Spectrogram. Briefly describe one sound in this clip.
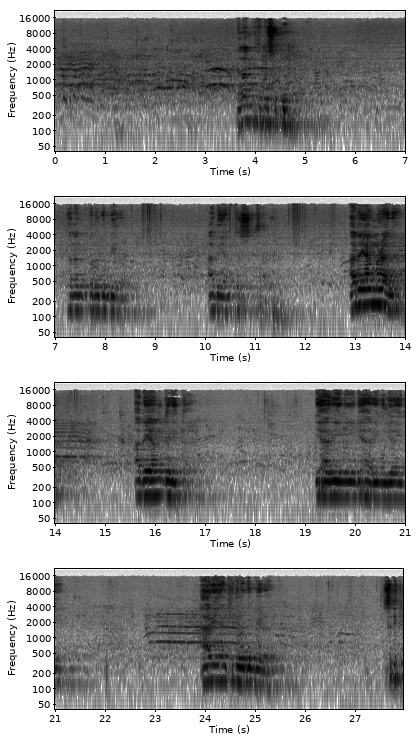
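A rock band plays loud, short bursts of music through big speakers in a large echoing hall.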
